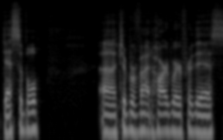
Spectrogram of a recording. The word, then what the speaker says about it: DCBEL: Um, Volvo and Polestar are partnering with a company called, quote, DCBEL, which I presume is supposed to be pronounced decibel, to provide hardware for this.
